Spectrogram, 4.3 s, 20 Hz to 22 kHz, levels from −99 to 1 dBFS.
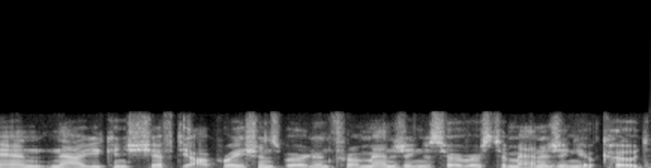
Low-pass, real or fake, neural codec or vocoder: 7.2 kHz; real; none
